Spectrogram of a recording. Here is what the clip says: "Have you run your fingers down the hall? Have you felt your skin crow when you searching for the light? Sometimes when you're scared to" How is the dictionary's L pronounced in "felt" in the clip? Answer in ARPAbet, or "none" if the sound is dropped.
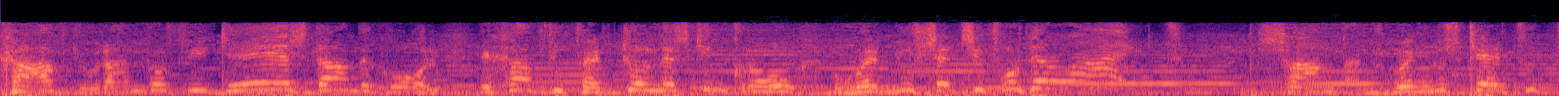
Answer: none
